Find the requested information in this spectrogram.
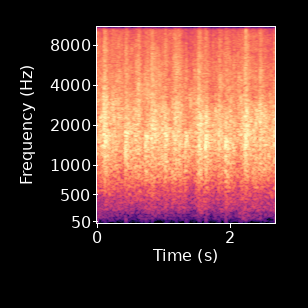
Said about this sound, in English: Go ahead if you are clapping.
